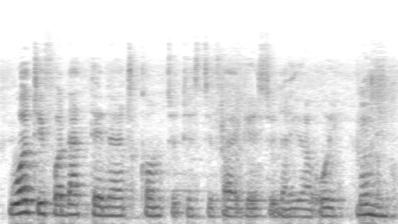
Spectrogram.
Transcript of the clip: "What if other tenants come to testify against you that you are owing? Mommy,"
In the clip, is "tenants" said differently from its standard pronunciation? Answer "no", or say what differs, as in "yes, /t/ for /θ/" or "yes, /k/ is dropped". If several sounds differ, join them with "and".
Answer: yes, /n/ is dropped and /s/ is dropped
